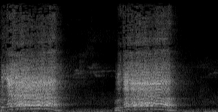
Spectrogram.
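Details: Two loud, bright bleats from Joel, a newborn goat kid in his first hour of life, each lasting under a second with a slight falling tail, mother Penny close by.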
